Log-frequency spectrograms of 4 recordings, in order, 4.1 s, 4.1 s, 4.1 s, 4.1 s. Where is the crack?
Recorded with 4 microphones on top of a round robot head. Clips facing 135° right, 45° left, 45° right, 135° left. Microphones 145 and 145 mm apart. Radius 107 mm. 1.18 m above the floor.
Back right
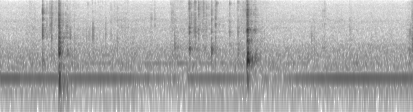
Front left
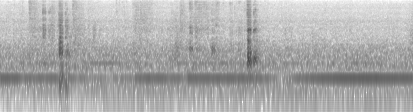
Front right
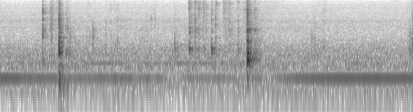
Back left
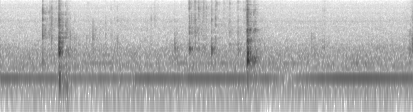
135° right, 1.6 m.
